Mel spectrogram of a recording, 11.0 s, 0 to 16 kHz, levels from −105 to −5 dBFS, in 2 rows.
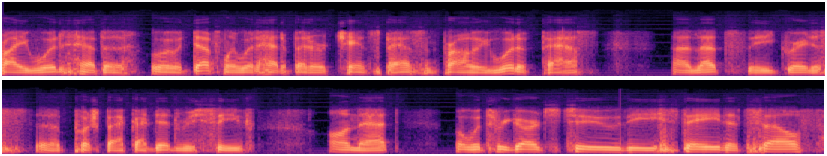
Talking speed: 210 wpm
